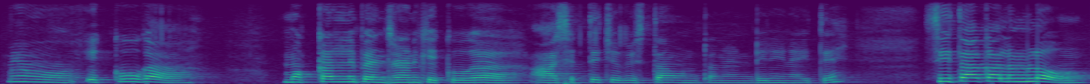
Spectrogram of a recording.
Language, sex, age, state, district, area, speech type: Telugu, female, 18-30, Andhra Pradesh, Palnadu, urban, spontaneous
